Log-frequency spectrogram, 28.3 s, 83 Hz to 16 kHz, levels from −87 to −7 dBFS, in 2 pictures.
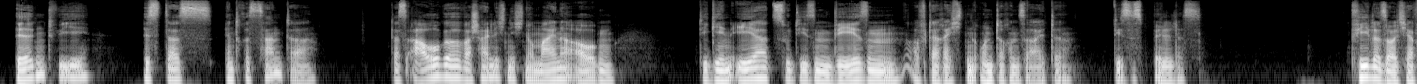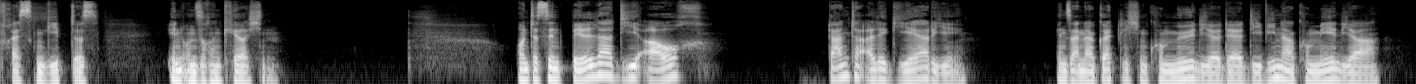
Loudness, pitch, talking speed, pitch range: -19 LUFS, 95 Hz, 100 wpm, 85-105 Hz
